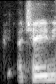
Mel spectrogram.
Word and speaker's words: Achane: Let's say, like I predicted, Mostert, Wilson said, they say Devin Achane, I don't know how to say his name, Achane, even though he played him a shit ton in college.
